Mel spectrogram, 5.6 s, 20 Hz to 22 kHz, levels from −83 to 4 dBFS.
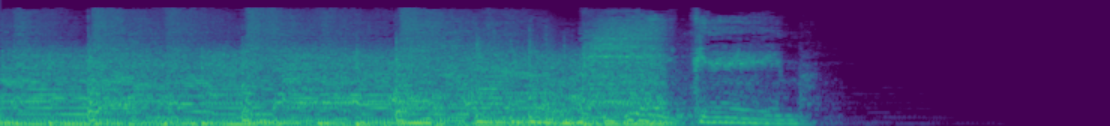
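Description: No dropouts, clicks, distortion or level jumps turn up anywhere in the audio, and no faults are present.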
